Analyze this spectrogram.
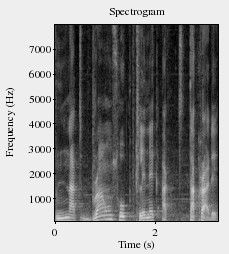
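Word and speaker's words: Takoradi: It says, the chief executive officer of Nat Brown's Hope Clinic at Takrady. How do you pronounce Takrady?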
